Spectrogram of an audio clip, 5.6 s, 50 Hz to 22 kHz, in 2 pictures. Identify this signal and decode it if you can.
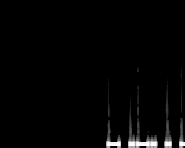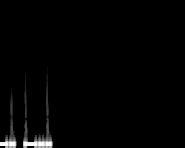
Morse code, heard as a keyed tone, about 22 wpm, 700 Hz. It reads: TREND
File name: 5 Letter Words - First 3 Letters Given - 22wpm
